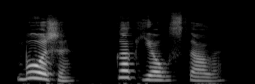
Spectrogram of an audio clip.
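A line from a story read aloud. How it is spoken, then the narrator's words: Sighing quiet mutter. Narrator (Russian): вздохнуть, пробормотать тихонько, когда никто не слушает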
